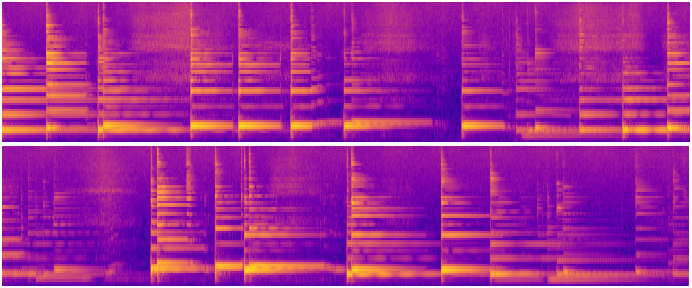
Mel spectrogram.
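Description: A high G ukulele plays the opening melody phrase of "Hard Times Come Again No More": clear plucked single notes in a steady, gently paced line, each ringing and decaying, close and alone with no talking.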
